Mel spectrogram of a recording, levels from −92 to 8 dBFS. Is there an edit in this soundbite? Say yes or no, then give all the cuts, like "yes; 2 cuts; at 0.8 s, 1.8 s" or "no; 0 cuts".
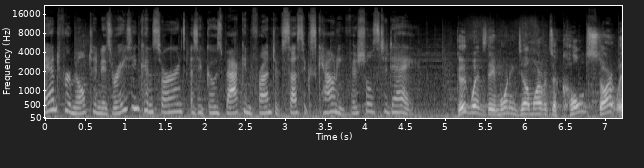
no; 0 cuts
